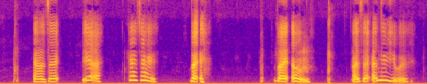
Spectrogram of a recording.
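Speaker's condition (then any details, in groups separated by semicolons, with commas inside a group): Spinal muscular atrophy type 2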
